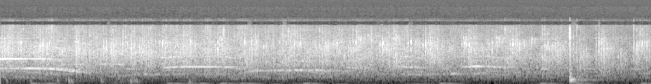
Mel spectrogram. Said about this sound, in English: Oh, somebody clap their hands and let's give him some praise.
